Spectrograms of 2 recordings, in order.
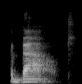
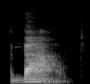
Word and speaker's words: about: About, about. The stress is on the second syllable, not about, about.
